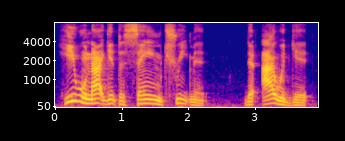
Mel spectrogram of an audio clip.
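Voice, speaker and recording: A man's voice: medium pitch, very animated, slow, a bit bright. A young man with a New York accent, talking casually and bluntly to his stream, full of fillers and swearing. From New York City. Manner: rambling, heavy fillers, blunt and profane.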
